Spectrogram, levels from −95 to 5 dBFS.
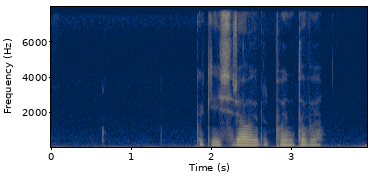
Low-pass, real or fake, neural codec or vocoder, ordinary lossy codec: none; real; none; none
